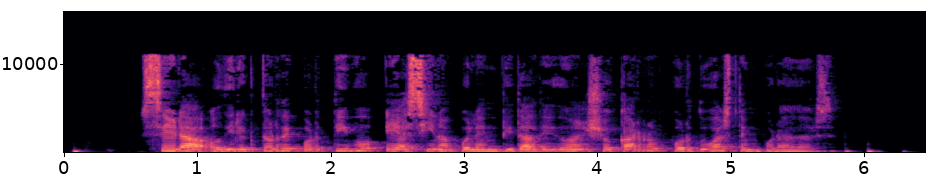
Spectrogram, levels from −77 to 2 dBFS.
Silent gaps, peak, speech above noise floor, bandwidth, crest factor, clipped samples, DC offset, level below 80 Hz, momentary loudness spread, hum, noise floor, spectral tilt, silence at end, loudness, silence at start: none; -4 dBFS; 21 dB; 12 kHz; 18 dB; under 0.1%; under 0.1%; -50 dBFS; 15 LU; none; -43 dBFS; -3.5 dB/octave; 0.35 s; -22 LUFS; 0.05 s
